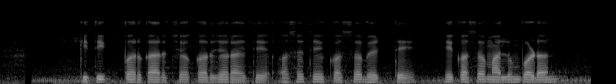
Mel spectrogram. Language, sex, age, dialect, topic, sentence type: Marathi, male, 18-24, Varhadi, banking, question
